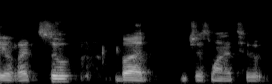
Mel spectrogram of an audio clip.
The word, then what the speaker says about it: retsu: the seal is called retsu now the the letter u at the end of retsu it's almost silent so you could pronounce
